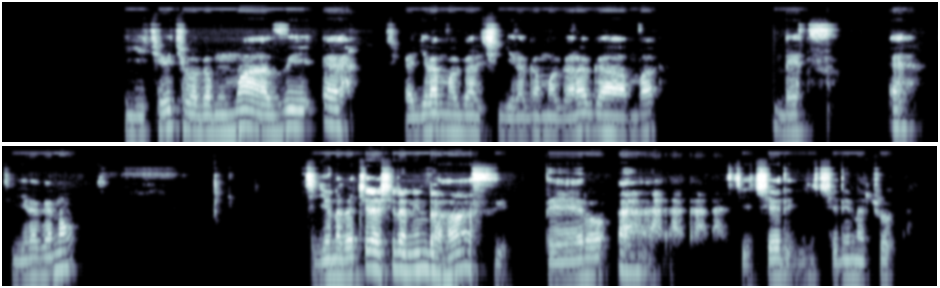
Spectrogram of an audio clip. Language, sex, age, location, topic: Kinyarwanda, male, 25-35, Musanze, agriculture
